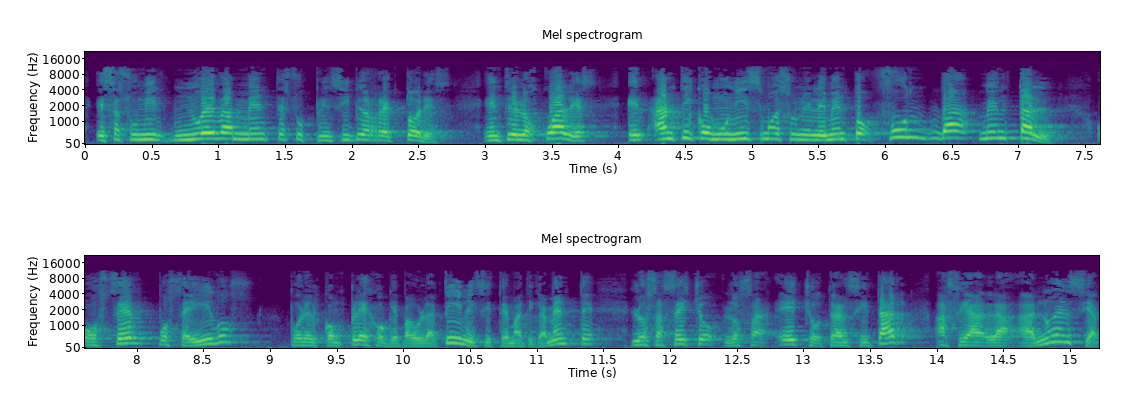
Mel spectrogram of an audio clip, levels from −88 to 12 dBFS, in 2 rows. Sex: male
